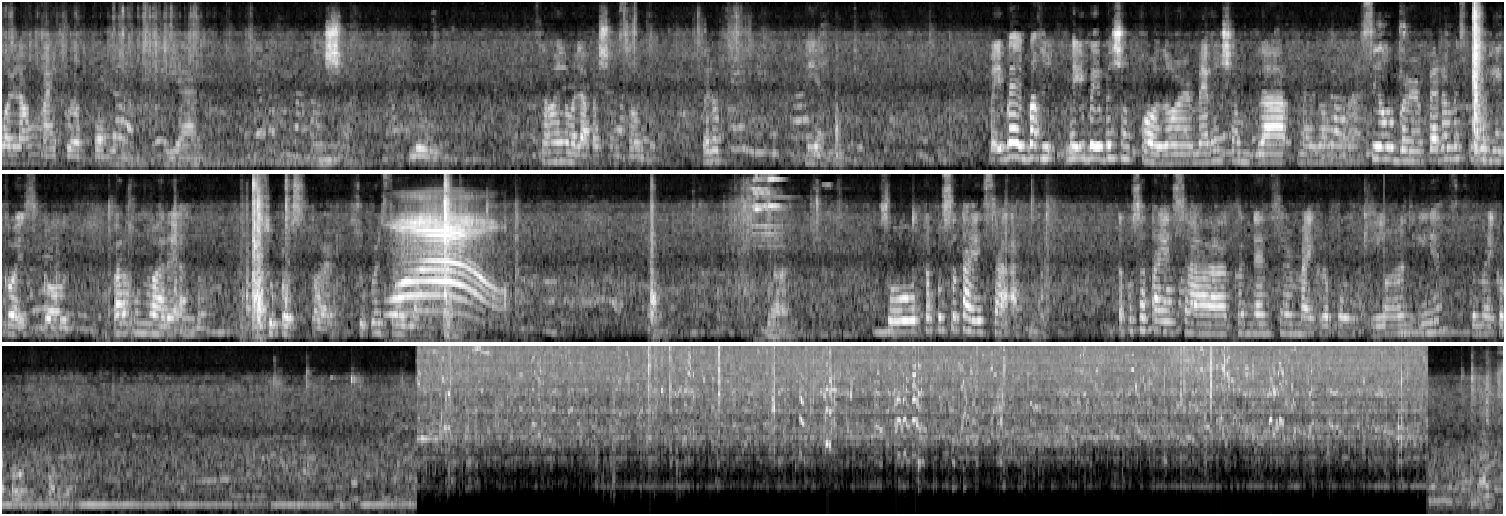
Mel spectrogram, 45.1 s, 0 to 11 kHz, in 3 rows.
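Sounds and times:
thin high squealing tone: 0:22.5 - 0:23.4, 0:34.2 - 0:44.3.

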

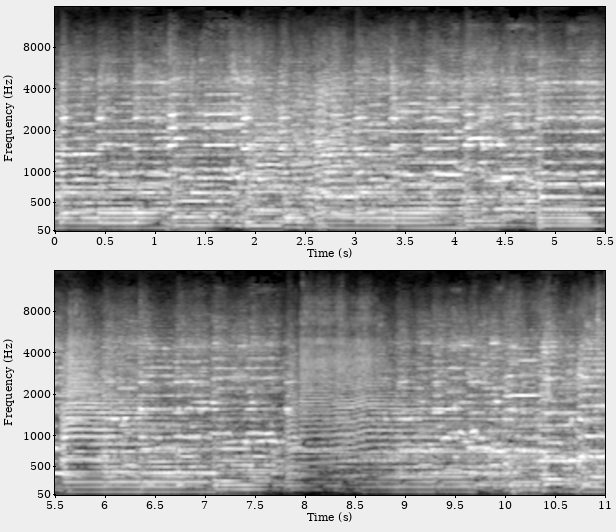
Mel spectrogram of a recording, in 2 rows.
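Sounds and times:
folk band playing a dance tune: 0:00.0 - 0:11.0.

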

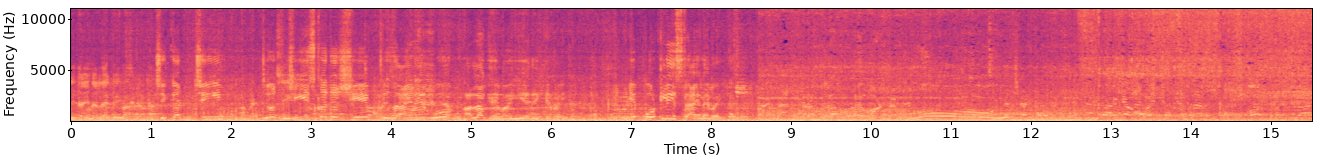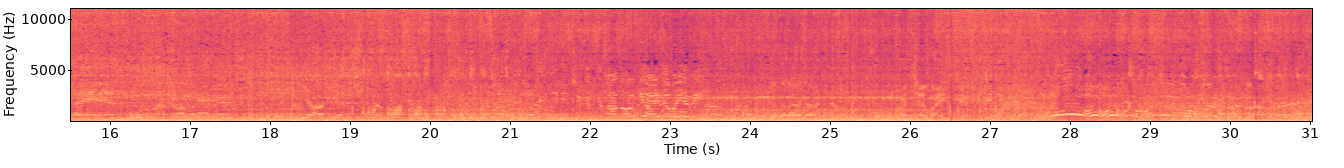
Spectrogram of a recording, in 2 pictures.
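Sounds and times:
people talking: 0:00.0 - 0:31.0
gas burner rushing: 0:08.1 - 0:31.0.

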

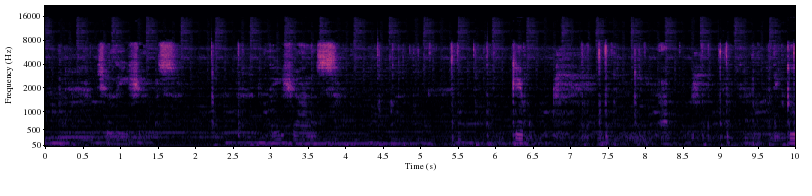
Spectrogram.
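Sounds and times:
keyboard typing: 0:00.0 - 0:01.0, 0:02.0 - 0:10.0.

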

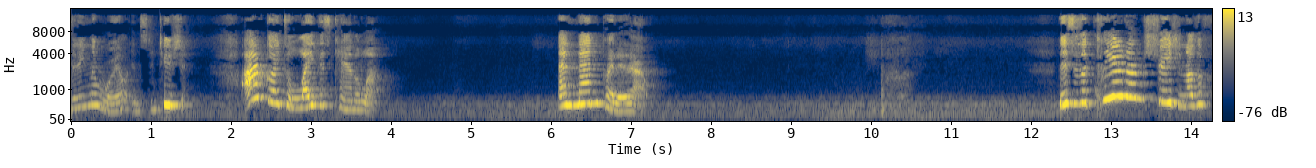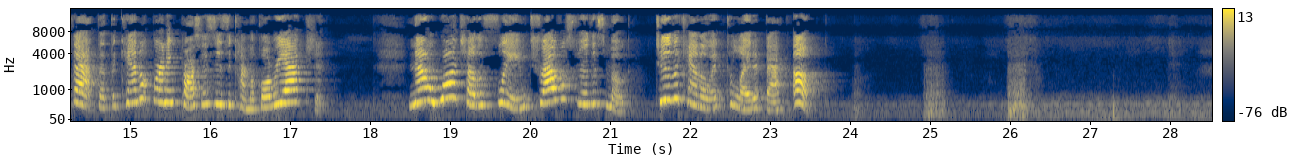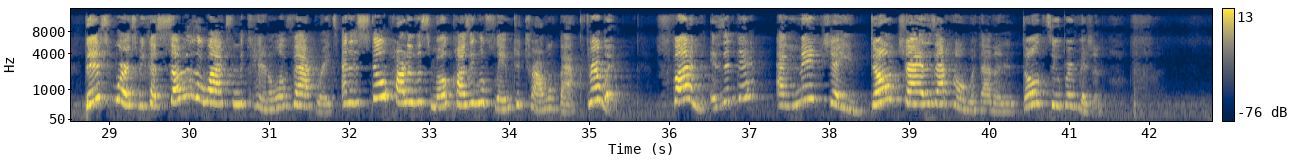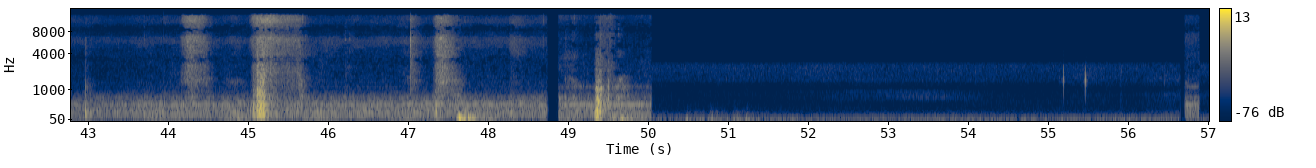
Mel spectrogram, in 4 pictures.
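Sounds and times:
faint steady hum: 0:00.0 - 0:50.1
child blowing short puffs: 0:24.9 - 0:25.3, 0:25.9 - 0:26.4, 0:41.8 - 0:42.1, 0:44.1 - 0:45.8, 0:47.3 - 0:47.8.

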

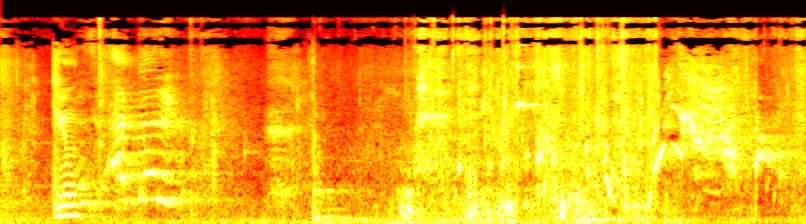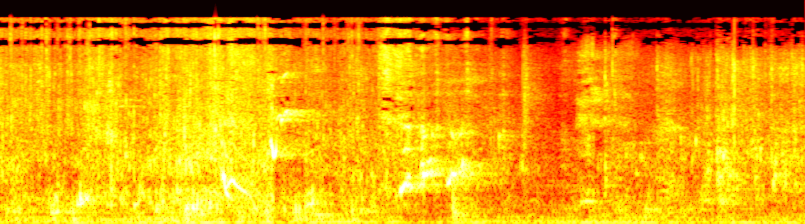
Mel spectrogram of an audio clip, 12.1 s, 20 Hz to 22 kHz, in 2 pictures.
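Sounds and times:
water splashing in paddling pool: 0:00.0 - 0:12.0
child's voice: 0:00.6 - 0:01.6.

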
